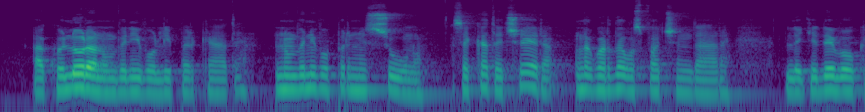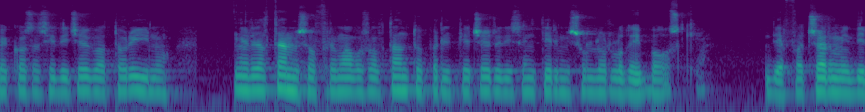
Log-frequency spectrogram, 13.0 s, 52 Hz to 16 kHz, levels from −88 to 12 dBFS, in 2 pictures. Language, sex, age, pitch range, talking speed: Italian, male, 20-39, 140-155 Hz, 190 wpm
